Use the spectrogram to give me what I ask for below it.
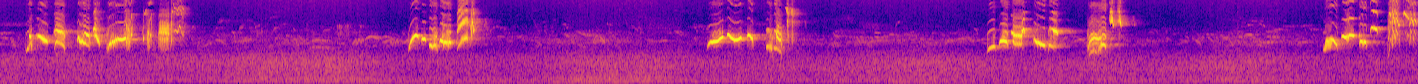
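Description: A blackbird sings in the chilly pre-dawn darkness, giving five bursts of rich, fluting phrases with squeaky high flourishes. Long quiet gaps separate the bursts, and the last one is cut off.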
